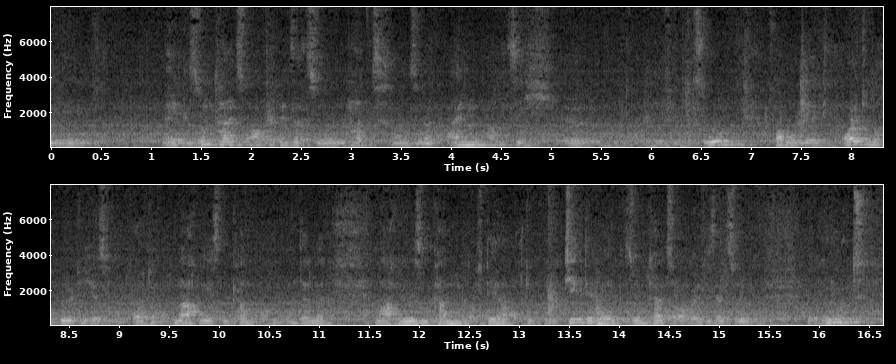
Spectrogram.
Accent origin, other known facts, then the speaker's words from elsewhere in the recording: Mönchengladbach, North Rhine-Westphalia, Germany; Ich komme aus Mönchengladbach, habe ich ja vorhin gesagt.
